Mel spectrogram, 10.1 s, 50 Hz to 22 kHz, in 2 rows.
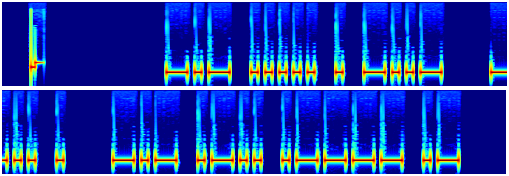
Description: Morse code, heard as a keyed tone, about 17 wpm, 700 Hz. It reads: K5EX DE KL1A
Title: USA Callsign DE Callsign - 4 Characters - 17wpm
